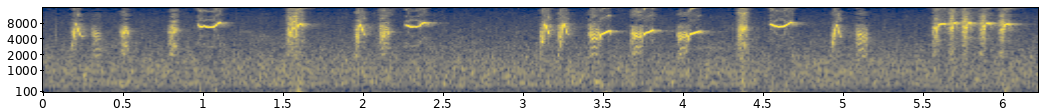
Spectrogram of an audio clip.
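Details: Flowerpecker (pentis pelangi), a small fruit-eating bird endemic to Kalimantan, in a tutor recording for training pet birds: very high, sharp ticking clicks mixed with short thin upslurred whistles, delivered in irregular quick bursts.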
